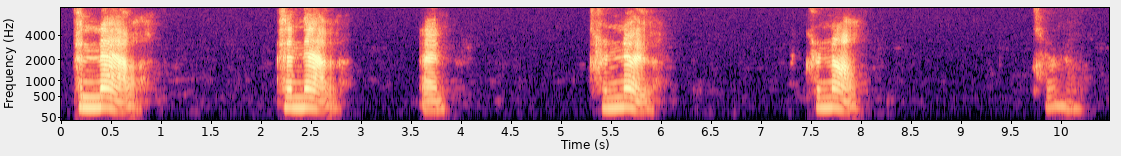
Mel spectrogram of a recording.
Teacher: The syllabic consonant L is a weak syllable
